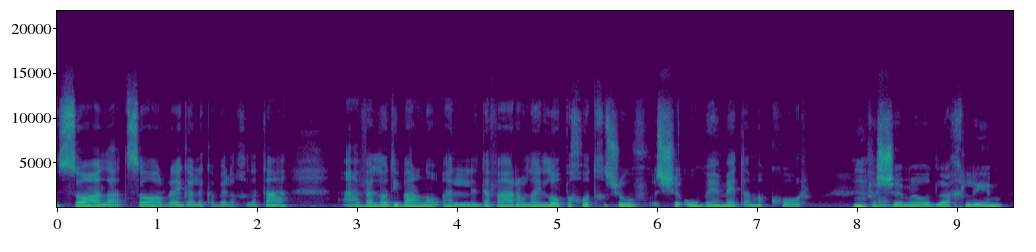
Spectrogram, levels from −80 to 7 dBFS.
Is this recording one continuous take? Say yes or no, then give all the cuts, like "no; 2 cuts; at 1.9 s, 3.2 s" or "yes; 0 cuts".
no; 1 cut; at 8.1 s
